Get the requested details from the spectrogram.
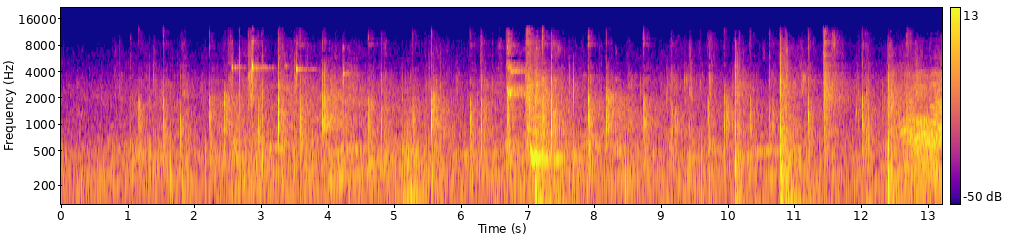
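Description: A table tennis ball clicks back and forth off bats and the table in a quick rally.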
